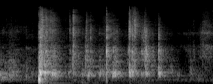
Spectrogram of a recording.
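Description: Large paper guillotine cutting through a sheet of card: a sharp clack about half a second in as the blade comes down, followed by a run of lighter clicks and rattles.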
